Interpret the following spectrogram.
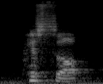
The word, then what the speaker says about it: HACCP: 식품 안전관리 인증 기준, HACCP, 해썹, 정확하게 우리말로는 해썹 그러면 두 자로 발음돼 가지고 쉬운데 우리말로는 식품 안전관리 인증 기준, 좀 길지만은 자, 인증 기준, 유효 기간 등등.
